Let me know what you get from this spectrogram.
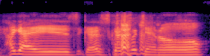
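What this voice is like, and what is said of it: Impression of a YouTuber voice. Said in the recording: “your impression of a YouTuber”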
